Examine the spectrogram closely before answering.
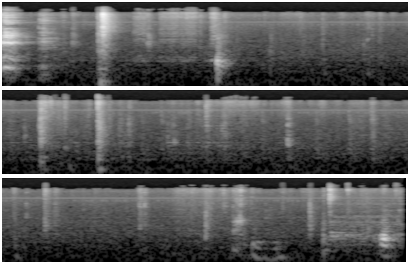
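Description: Clothing rustles and objects knock close by.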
